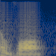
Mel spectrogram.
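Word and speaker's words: walk: हम जैसे कि आपके पास एग्जांपल देखिए वॉक, इसको हम वॉल्क नहीं बोलते हैं। अगर आपको नॉलेज में हो तो आप क्या बोलेंगे, वॉल्क, टल्क, इट्स हाल्फ, जबकि वो गलत है।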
